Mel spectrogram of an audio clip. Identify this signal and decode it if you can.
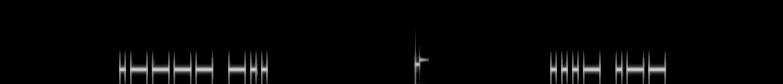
Morse code, heard as a keyed tone, about 22 wpm, 700 Hz. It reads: 1 D V W
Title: Two Challenging Letter-Number Combinations 22wpm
